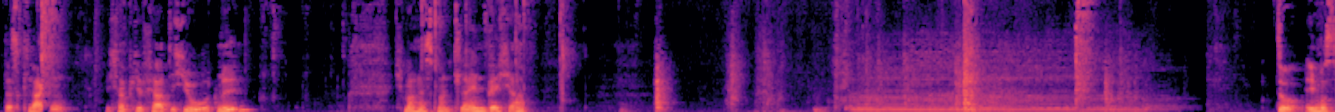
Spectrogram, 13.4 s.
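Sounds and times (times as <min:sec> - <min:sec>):
speech: 0:00.0 - 0:02.7, 0:04.0 - 0:05.4, 0:12.8 - 0:13.3
coffee machine running a rinse cycle: 0:08.5 - 0:11.8.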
